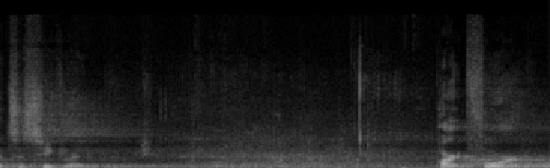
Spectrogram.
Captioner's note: audience laughs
